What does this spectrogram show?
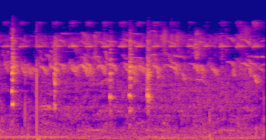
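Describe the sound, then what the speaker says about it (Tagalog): Chickens cluck in short, scattered calls at close to middle distance, with a few sharper chirps over a steady low hum, and no one speaking. "Ito yung ibon natin."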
